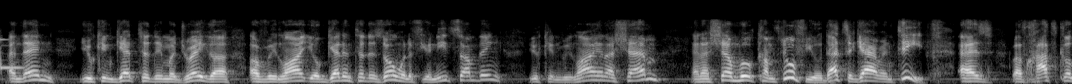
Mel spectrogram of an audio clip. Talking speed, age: 215 wpm, 60-79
